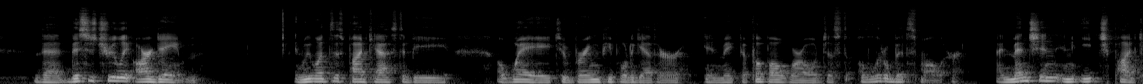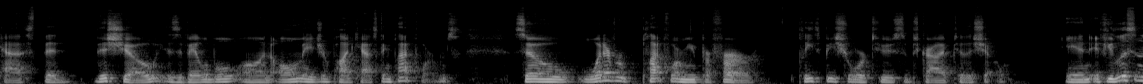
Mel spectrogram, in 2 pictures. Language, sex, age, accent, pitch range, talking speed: English, male, 30-49, American, 100-130 Hz, 160 wpm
